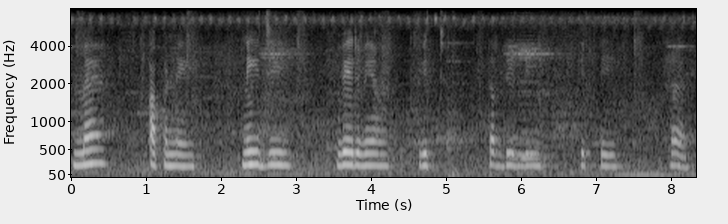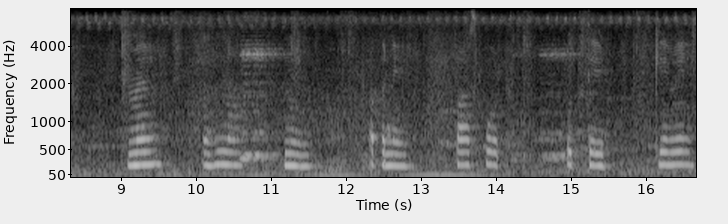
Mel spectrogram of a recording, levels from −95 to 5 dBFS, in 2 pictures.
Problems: none marked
